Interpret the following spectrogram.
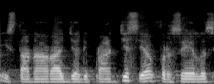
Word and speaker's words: Versailles: raja di Perancis ya Versailles Iya bacanya bukan Versailles BSD gimana sih udah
